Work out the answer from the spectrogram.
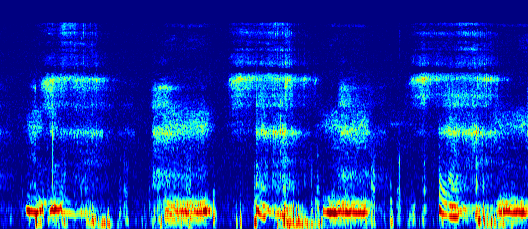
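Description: Repeated rough, fluttering snores with a slightly tonal, whistling edge on several breaths, about five in ten seconds: snoring.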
